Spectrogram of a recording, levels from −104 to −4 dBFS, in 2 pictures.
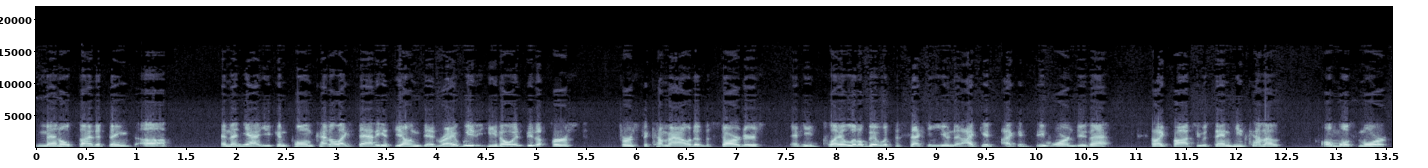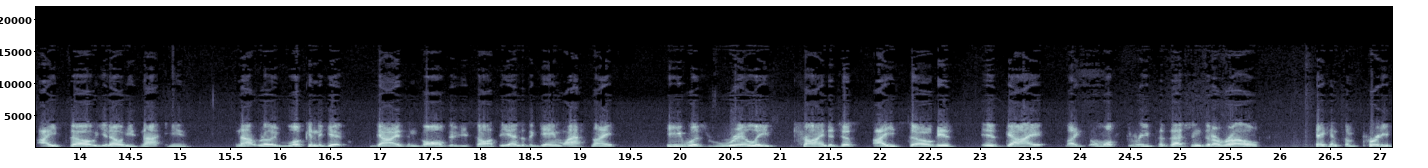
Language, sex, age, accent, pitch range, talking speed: English, male, 30-49, American, 145-185 Hz, 225 wpm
